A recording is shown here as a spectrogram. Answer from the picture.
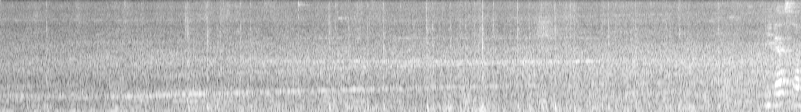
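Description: A Sapporo Namboku Line rubber-tyred subway train accelerating. Its motor whine rises slowly in pitch over a low running rumble that grows steadily louder.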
